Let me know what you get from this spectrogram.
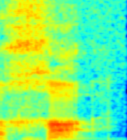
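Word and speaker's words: ر: inchallah ensuite cette lettre c'est le RA le RA donc répétez et vous vous voyez que c'est la première lettre où je la prononce avec un accent grave je dis pas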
